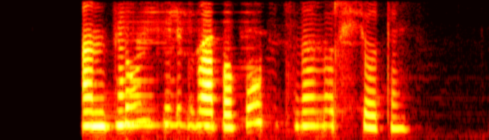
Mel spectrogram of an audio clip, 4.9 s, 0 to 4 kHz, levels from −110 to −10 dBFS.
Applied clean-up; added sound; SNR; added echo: neural mask model DeepFilterNet 3.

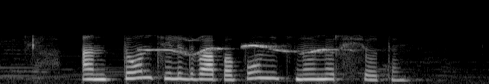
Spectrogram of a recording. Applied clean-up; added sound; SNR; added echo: none; none; none; none.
